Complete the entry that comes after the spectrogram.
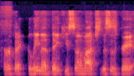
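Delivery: usual speaking voice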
